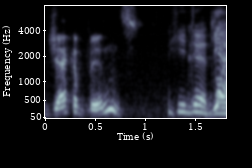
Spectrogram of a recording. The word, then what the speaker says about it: Jacobins: I just Chris, jumped- I'm sending you back in time to be executed by the Jacobites. Jacobins. Jacobins? Jacobins. It's Jacobin? I've been saying it wrong this entire time.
